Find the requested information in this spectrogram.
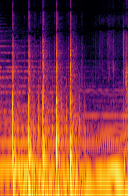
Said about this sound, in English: I hate the people who knock on the glass. Every single day, I have my hands full. They tip, tap, tap incessantly.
